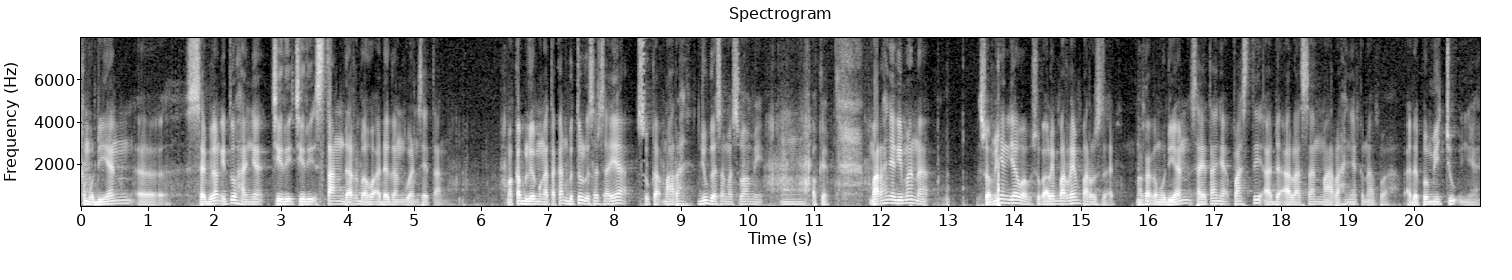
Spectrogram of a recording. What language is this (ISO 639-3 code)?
ind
